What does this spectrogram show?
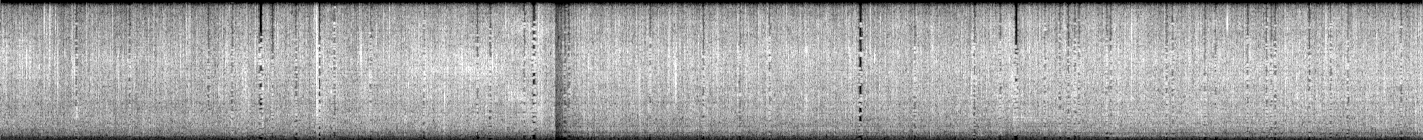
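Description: Marinated paneer pieces sizzling steadily in a little oil on a hot grill pan over a low flame, with a few light clicks of metal tongs as the pieces are turned over.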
